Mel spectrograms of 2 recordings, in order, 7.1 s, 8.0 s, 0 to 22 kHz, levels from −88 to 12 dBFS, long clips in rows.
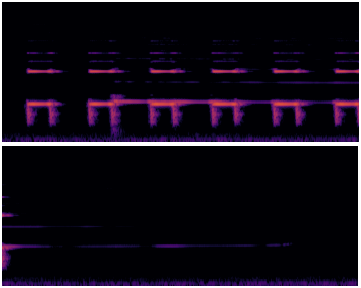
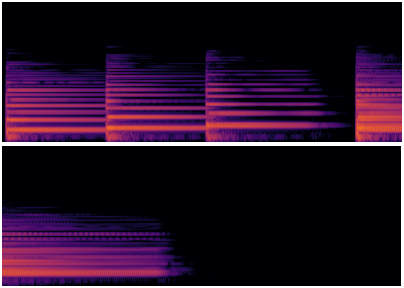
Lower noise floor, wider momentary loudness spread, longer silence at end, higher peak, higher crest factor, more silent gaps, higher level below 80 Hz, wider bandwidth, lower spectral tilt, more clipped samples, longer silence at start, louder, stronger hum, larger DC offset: second, -74 dBFS vs under -90 dBFS; second, 7 LU vs 17 LU; first, 3.4 s vs 2.35 s; second, -20 dBFS vs -12 dBFS; about the same, 16 dB vs 20 dB; neither; second, -74 dBFS vs -64 dBFS; first, 8.4 kHz vs 5.8 kHz; second, 0 dB/octave vs -5.5 dB/octave; neither; first, 0.25 s vs 0.05 s; about the same, -33 LUFS vs -31 LUFS; neither; neither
